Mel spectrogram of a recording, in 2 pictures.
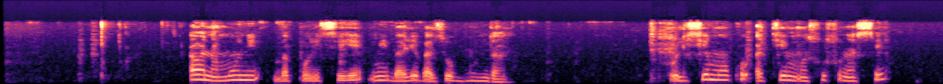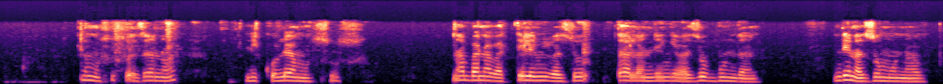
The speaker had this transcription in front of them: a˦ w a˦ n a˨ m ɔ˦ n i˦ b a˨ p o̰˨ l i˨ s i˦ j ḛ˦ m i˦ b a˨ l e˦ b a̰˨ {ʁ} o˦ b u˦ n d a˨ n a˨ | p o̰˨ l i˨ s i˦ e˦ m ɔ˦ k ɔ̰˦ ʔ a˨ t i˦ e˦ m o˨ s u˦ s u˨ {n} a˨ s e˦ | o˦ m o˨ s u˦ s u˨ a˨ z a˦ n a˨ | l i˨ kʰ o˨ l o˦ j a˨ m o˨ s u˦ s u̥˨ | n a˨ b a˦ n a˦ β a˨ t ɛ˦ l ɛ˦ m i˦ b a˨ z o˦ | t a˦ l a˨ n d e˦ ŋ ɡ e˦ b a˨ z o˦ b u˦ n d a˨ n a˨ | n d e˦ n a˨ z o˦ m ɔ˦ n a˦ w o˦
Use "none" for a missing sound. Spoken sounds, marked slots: z, n

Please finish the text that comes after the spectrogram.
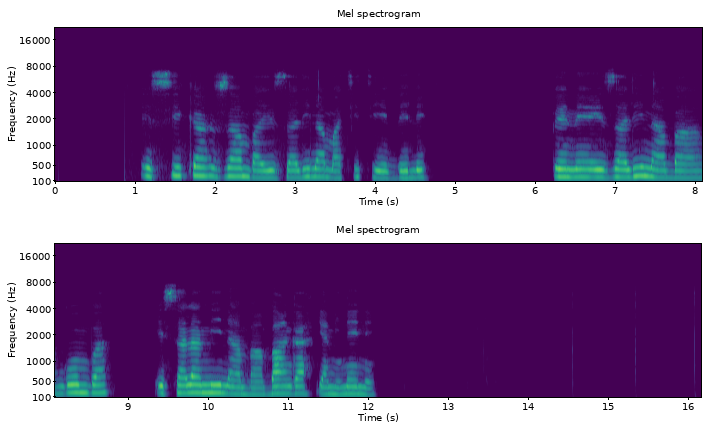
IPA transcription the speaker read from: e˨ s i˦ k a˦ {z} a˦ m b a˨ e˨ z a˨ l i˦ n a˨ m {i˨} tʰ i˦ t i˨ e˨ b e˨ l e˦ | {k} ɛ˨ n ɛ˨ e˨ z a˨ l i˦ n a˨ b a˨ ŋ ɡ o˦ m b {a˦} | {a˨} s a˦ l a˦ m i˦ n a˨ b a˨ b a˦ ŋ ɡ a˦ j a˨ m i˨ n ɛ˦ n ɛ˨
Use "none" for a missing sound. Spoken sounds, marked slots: z, a˨, p, a˦, e˨

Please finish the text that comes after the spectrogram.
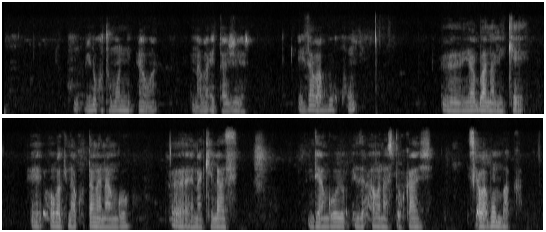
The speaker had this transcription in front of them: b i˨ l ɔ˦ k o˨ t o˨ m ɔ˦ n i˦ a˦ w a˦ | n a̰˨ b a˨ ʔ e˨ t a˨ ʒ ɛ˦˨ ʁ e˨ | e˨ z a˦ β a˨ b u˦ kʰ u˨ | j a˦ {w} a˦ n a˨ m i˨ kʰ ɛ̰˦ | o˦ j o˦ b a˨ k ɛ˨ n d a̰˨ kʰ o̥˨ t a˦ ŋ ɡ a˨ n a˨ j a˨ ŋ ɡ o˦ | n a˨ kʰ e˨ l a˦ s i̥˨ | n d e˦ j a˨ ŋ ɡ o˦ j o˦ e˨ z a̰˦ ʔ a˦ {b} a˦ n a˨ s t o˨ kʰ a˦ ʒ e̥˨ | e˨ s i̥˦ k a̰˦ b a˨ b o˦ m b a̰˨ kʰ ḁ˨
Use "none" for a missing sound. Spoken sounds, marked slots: b, w

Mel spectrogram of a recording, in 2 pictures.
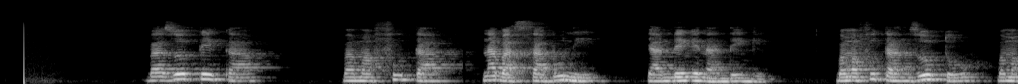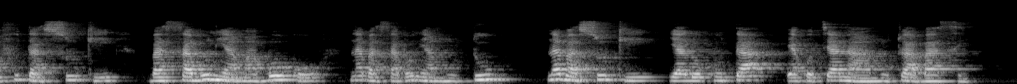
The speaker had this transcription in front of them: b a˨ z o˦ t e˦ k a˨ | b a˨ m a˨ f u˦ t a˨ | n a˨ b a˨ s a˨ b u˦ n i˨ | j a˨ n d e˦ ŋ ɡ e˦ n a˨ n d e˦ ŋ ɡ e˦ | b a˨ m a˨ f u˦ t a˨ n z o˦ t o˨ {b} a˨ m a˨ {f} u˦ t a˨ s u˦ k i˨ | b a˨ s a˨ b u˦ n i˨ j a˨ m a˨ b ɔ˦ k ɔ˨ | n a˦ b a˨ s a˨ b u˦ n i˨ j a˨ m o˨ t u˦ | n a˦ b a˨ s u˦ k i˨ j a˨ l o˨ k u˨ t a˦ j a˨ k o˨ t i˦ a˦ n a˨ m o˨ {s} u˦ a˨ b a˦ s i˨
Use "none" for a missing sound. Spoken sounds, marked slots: b, f, t

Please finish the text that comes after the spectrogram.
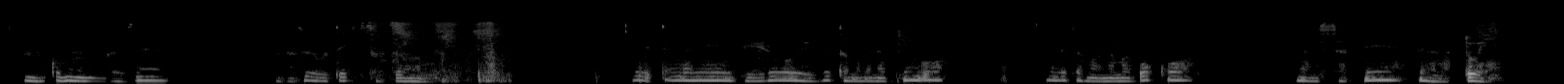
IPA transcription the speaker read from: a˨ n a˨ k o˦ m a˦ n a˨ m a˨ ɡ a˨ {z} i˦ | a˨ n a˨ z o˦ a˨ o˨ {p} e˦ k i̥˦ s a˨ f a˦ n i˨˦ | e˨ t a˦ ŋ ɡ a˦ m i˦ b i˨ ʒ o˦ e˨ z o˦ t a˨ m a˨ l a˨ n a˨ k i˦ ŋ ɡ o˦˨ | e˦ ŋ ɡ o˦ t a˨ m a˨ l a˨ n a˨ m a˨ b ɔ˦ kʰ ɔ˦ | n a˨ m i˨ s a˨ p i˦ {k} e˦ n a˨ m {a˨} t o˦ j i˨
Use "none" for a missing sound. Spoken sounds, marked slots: z, t, p, a˨

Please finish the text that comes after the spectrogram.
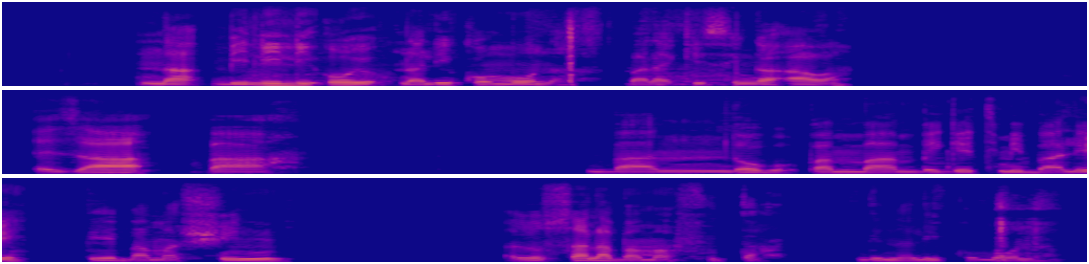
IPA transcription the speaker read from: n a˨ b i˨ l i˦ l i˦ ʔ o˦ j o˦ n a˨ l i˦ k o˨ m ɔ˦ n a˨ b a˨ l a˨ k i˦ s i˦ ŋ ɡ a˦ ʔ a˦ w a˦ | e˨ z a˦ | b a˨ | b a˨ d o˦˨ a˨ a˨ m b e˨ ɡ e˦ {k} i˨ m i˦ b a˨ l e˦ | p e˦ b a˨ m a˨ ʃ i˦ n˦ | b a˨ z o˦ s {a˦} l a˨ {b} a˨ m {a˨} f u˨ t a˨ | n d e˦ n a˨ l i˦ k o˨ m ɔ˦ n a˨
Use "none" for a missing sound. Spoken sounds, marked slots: t, a˦, b, a˨

